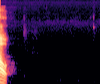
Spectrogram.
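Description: A man's spoken word ends just after the start, followed by dead silence with no room sound.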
